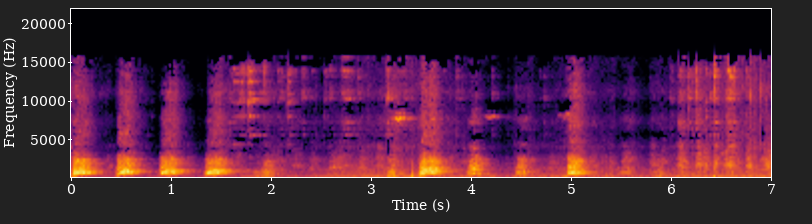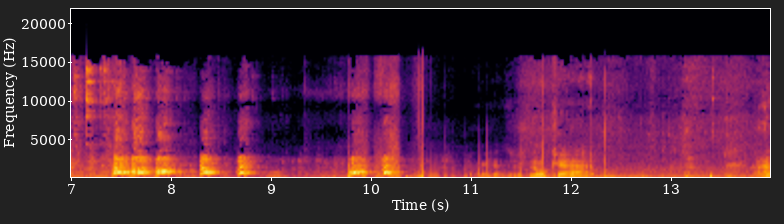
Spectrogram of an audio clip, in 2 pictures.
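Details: Cocker Spaniels giving rapid clusters of high, sharp barks and yips, uneven in rhythm with short lulls, while a person talks and calls to them in the background.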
